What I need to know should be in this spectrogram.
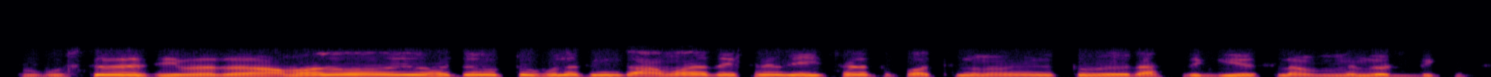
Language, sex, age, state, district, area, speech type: Bengali, male, 18-30, West Bengal, Birbhum, urban, conversation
